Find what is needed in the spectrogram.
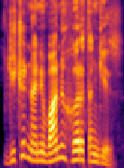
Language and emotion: Kashmiri, surprised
